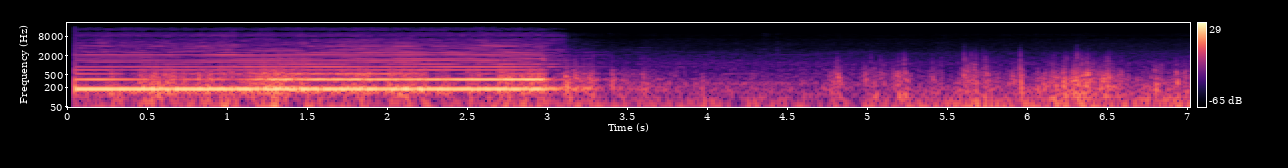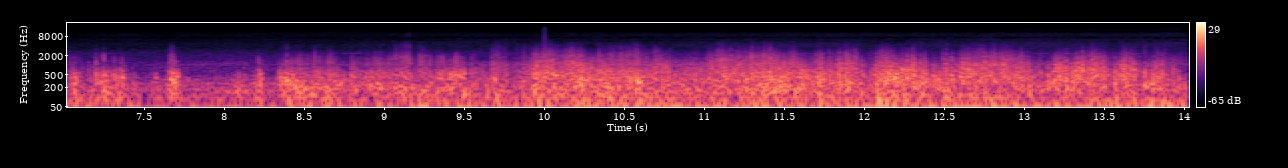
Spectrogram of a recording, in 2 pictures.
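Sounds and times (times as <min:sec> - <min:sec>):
ship's whistle long blast: 0:00.1 - 0:03.6
wind buffeting microphone: 0:00.1 - 0:14.0.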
